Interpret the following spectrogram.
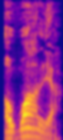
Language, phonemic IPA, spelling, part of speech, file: Navajo, /ʔɑ̀wɑ̂ːljɑ̀/, awáalya, noun, Nv-awáalya.ogg
- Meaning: jail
